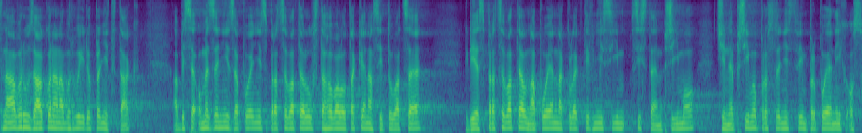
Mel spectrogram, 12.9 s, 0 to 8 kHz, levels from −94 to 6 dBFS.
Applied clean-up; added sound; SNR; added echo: none; none; none; none.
